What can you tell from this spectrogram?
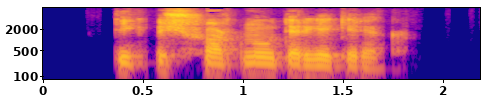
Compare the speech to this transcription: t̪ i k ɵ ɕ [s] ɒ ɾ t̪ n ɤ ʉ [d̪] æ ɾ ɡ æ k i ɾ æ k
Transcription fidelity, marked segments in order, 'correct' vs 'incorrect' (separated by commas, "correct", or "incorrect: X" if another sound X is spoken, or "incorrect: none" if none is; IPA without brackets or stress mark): incorrect: ʃ, incorrect: t̪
